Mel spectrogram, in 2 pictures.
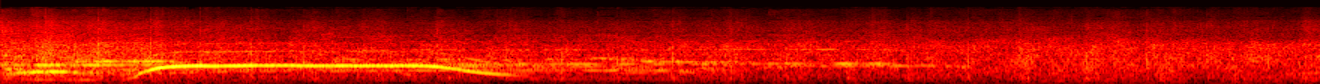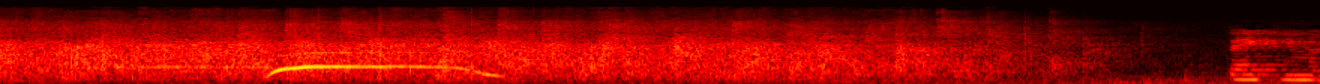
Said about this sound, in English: I want to make sure you hear our thunderous applause again.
